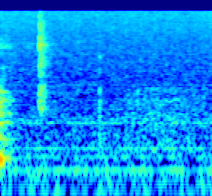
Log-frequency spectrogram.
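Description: Near silence: room tone with two faint short clicks, the first about half a second in and a weaker one about a second in, from a plastic set square being handled on paper.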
